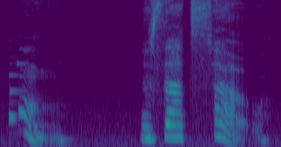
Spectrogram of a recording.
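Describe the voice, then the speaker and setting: A woman's voice: high-pitched, wildly swooping pitch, takes it slowly, a bit bright, slight background noise, exaggerated voice. A woman playing a stately ancient crane spirit in a woman's form, who speaks formally and calls herself "one," in video game dialogue. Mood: lofty. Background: game music.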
